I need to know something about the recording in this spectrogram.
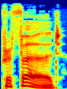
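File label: "preferred", English, British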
